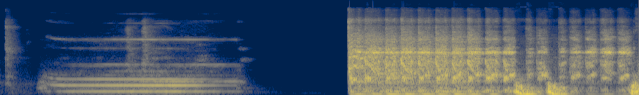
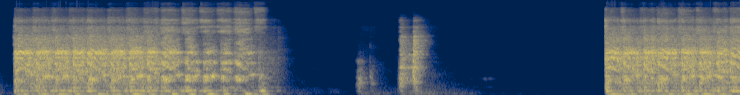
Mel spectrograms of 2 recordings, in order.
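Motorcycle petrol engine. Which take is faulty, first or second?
second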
